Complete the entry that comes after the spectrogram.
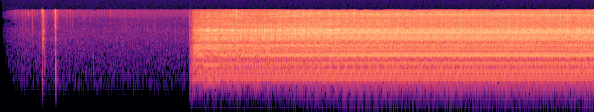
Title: Blood Pressure Machine - Sound Effect [HD]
